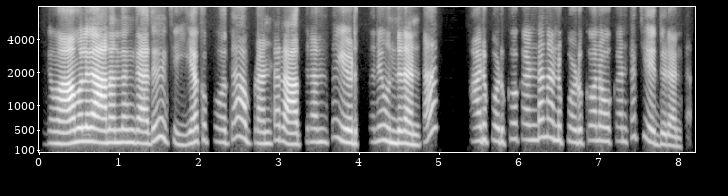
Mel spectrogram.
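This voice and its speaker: A woman's voice: high voice, fairly quick, bright, forceful tone, clean tone, no echo. A woman giving a chatty, amused voice-over for her home vlog, recorded close to the mic. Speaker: vlogger.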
